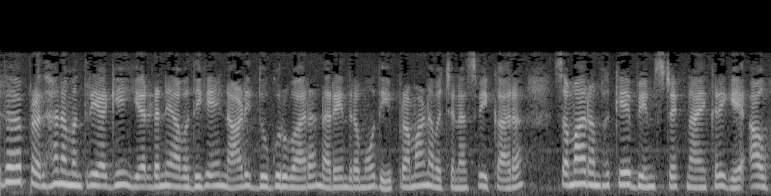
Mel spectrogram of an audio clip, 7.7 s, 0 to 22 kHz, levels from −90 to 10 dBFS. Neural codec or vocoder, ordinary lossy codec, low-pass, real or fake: none; none; 7.2 kHz; real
